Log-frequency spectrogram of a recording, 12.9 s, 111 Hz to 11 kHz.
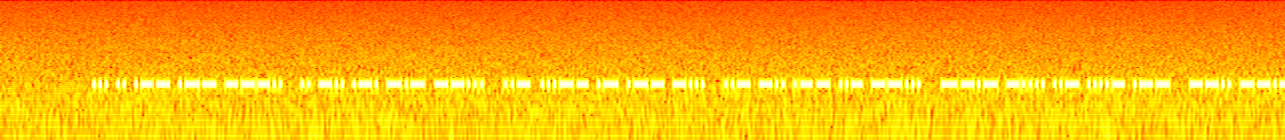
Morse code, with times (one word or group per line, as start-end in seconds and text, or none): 0.9-2.8 SIWW8
3.0-4.8 IDRK7
5.0-7.0 U3AWB
7.2-9.2 UDWU7
9.4-11.7 Q6U4W
11.9-12.9 …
